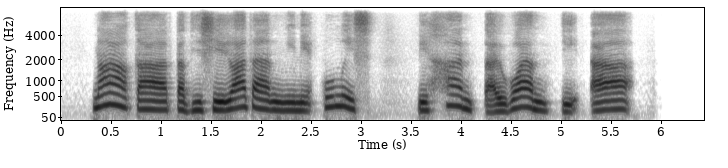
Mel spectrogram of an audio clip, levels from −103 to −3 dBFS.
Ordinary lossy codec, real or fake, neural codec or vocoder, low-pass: Opus, 64 kbps; fake; codec, 16 kHz, 0.5 kbps, FunCodec, trained on Chinese and English, 25 frames a second; 7.2 kHz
